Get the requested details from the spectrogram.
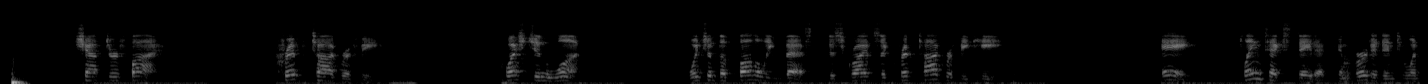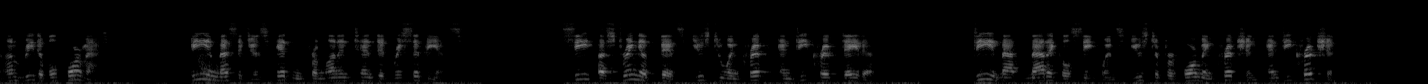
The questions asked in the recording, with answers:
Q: Which of the following best describes a cryptography key?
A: The correct answer is C.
